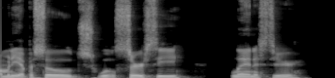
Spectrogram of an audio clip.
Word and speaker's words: Cersei: QA make a prediction how many episodes will Cersei Lannister it's actually pronounced Cersei but yeah last next season I think she's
